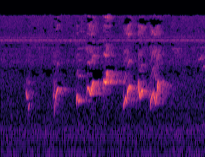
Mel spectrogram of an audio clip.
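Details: Red-whiskered bulbul training song, played to teach young birds and excite caged birds: a quick run of clear, warbled, slurred whistles, rising and falling, several notes in under two seconds over faint background hiss.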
